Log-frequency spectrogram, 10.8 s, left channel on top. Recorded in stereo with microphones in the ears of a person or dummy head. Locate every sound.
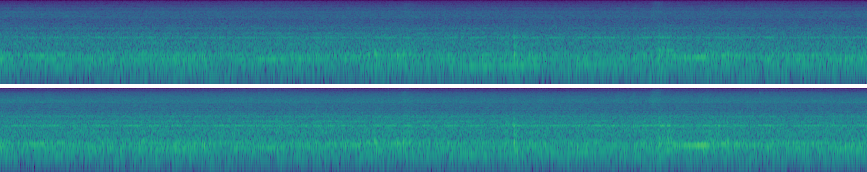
0.0 s an insect: 55° right (ahead or behind), 1.0 m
